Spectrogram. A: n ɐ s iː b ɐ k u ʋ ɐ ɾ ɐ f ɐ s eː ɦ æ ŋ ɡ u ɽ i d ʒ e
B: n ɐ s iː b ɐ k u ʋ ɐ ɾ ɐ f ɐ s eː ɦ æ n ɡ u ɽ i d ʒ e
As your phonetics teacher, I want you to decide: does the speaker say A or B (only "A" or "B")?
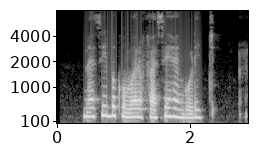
A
